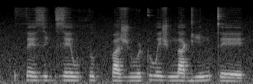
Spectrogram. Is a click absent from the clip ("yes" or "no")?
yes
